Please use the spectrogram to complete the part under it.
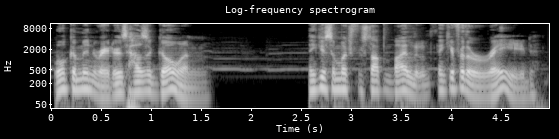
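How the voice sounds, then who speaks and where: A man's voice: fairly low pitch, lively intonation, a little fast, darkish tone, soft background music. A man hosting a livestream, chatting casually and informally with his viewers in a friendly, welcoming manner. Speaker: livestream host. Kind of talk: casual gaming stream chat.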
